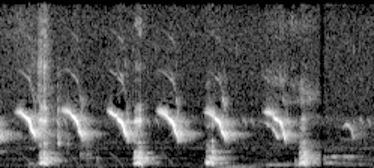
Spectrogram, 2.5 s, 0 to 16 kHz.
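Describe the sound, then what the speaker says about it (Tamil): Chickens with chicks clucking in a short series of four or five rhythmic bursts, each call dropping in pitch, close and fairly loud with no talk over them. "2 கோழி குஞ்சு இருக்குது."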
